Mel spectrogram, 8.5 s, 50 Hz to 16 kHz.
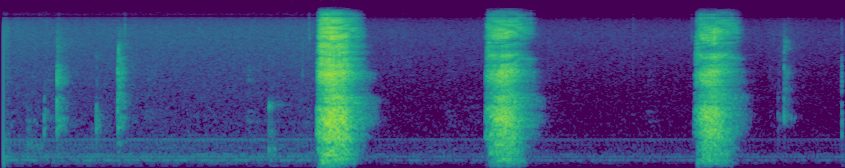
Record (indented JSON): {
  "exhalation_length": "8.5 s",
  "exhalation_amplitude": 13700,
  "exhalation_signal_mean_std_ratio": 0.25,
  "survey_phase": "beta (2021-08-13 to 2022-03-07)",
  "age": "65+",
  "gender": "Female",
  "wearing_mask": "No",
  "symptom_cough_any": true,
  "symptom_runny_or_blocked_nose": true,
  "smoker_status": "Never smoked",
  "respiratory_condition_asthma": false,
  "respiratory_condition_other": true,
  "recruitment_source": "REACT",
  "submission_delay": "1 day",
  "covid_test_result": "Negative",
  "covid_test_method": "RT-qPCR",
  "influenza_a_test_result": "Unknown/Void",
  "influenza_b_test_result": "Unknown/Void"
}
